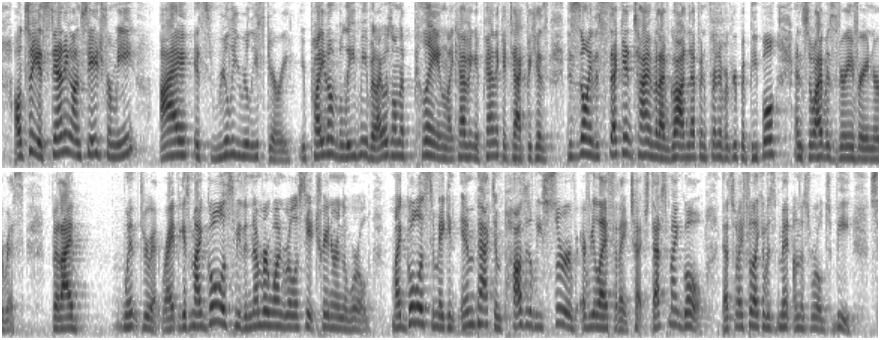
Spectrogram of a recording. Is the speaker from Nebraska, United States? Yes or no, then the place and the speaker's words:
no; San Francisco, California, United States; I'm from San Francisco. So you used to need a travel agent to go from San Francisco to LA.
